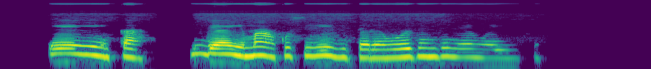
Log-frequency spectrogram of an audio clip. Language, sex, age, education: Igbo, female, 15-29, tertiary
